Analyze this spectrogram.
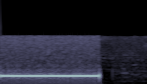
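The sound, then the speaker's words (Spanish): A telephone tone sounds as the call line is cut off: a single steady, pure, mid-pitched beep holds for about a second, then drops into sudden quiet. “Corta su línea. Disculpe, pero se corta la comunicación.”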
